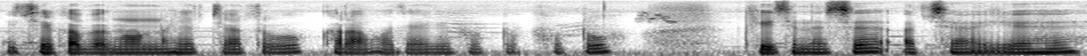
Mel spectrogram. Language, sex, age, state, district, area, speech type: Hindi, male, 30-45, Uttar Pradesh, Hardoi, rural, spontaneous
